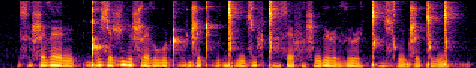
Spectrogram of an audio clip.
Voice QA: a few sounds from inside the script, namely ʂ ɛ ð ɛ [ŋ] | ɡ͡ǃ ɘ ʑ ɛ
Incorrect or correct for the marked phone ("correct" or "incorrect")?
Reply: correct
